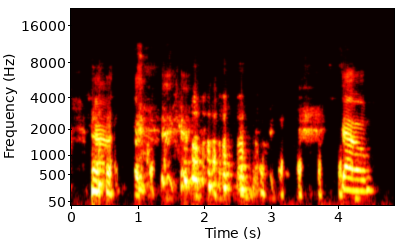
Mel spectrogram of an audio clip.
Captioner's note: group laughing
